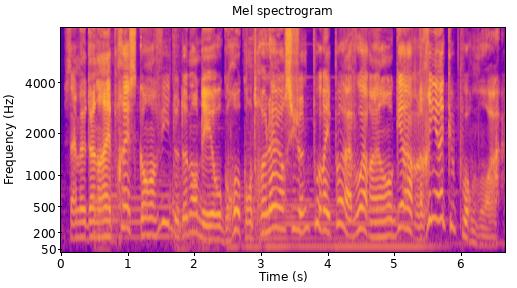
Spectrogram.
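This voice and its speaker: Pompous, high-swooping grumbling locomotive. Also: male voice, huge pitch swings, moderate pace. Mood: self-satisfied. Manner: pompous, indignant, theatrical. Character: vain, grumbling, haughty male steam locomotive. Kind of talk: dubbed children's cartoon dialogue. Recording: music behind the voice.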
